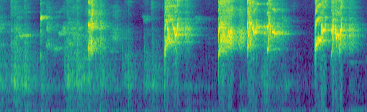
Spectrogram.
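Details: Shrill, scratchy chirps from a green Fischer's lovebird pair come in separate bursts about every second, growing louder and more crowded toward the end.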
